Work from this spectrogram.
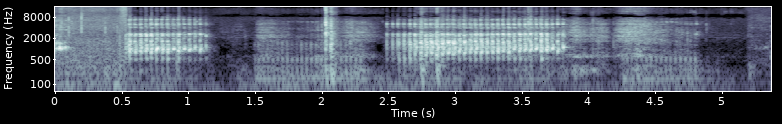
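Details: Domestic cat making strange sounds: two long, wavering yowls with a pulsing, growly texture, each lasting one to one and a half seconds and separated by a short pause.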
